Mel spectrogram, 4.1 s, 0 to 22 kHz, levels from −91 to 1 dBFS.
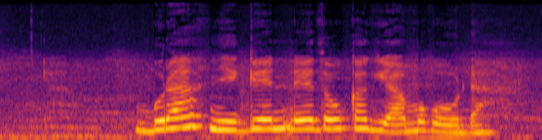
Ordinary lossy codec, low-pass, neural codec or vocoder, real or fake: none; 19.8 kHz; none; real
